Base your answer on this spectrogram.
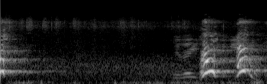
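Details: Daisy, a Gray's Mountain Feist, out in the trees: after a quiet stretch with a faint tonal sound at the start, two sharp, high, ringing barks burst out close together near the end.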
